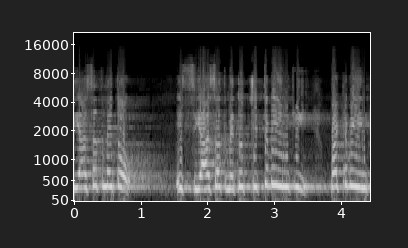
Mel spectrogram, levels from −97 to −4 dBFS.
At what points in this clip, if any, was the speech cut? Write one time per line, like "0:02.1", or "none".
none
